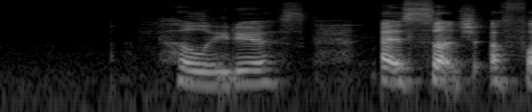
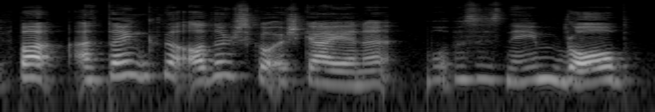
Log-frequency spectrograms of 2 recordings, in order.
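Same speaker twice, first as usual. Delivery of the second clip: normal talking voice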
